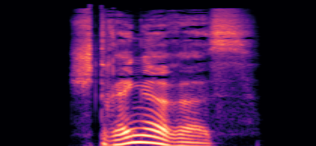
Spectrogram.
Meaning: strong/mixed nominative/accusative neuter singular comparative degree of streng
- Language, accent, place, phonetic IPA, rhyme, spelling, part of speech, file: German, Germany, Berlin, [ˈʃtʁɛŋəʁəs], -ɛŋəʁəs, strengeres, adjective, De-strengeres.ogg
